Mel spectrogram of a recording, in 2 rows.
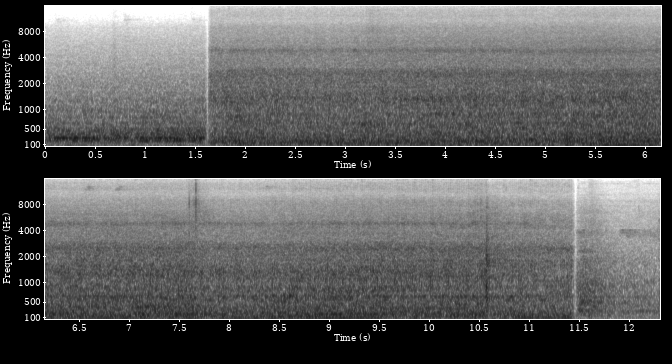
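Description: Duramax 6.6-litre V8 turbodiesel in a GMC pickup running steadily at idle close by, starting abruptly about one and a half seconds in after a steady hum and stopping abruptly near the end.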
